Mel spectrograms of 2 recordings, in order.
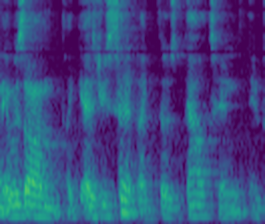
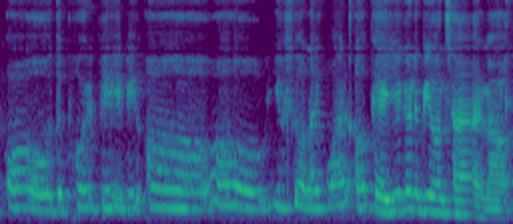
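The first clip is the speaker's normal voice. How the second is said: put-on little kid voice; 11 semitones higher than usual. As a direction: coo mockingly as if to a pouting toddler. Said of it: "became a little kid vo-, voice".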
